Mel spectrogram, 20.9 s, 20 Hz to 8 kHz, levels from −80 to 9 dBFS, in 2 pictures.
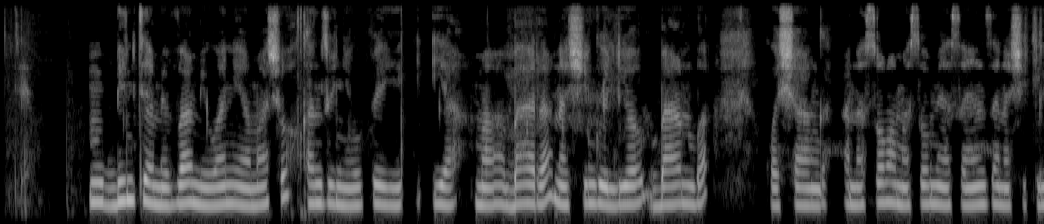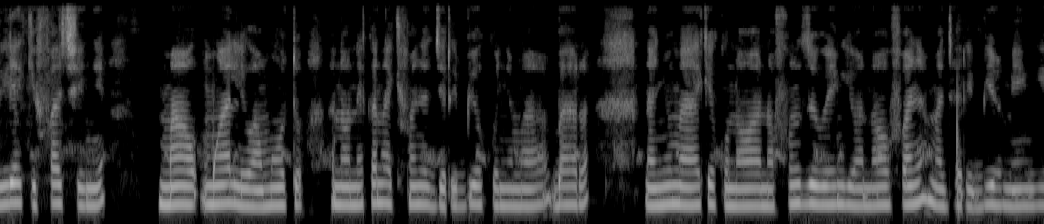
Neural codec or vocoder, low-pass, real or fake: none; 7.2 kHz; real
